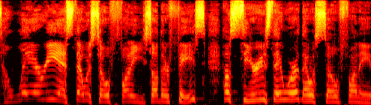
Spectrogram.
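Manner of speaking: high, increasingly loud gushing; acted amused excitement. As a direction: rave like an amazed onlooker. Imagined onlooker raving about hilarity.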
